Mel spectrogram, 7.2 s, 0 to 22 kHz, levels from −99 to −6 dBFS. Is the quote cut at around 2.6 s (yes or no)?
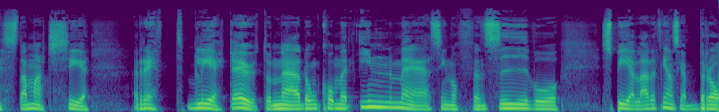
no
